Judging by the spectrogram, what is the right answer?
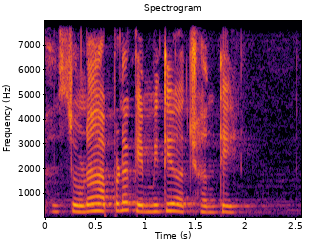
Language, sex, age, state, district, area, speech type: Odia, female, 30-45, Odisha, Puri, urban, read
